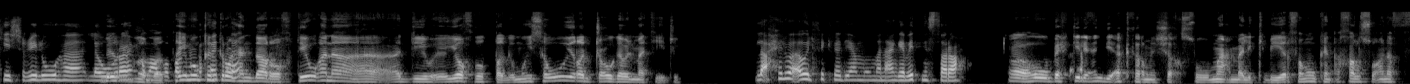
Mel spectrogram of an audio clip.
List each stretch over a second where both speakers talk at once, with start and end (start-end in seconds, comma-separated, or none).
1.0-2.5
